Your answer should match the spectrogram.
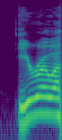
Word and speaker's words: Eero: Eero, I think is how it's pronounced. Eero 6 Eero.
